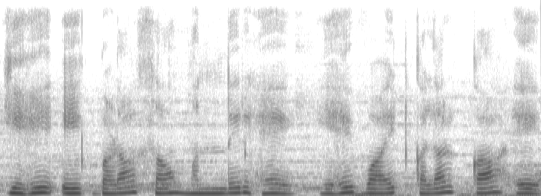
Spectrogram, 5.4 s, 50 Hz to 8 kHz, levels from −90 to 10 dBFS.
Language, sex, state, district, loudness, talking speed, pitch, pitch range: Hindi, female, Uttar Pradesh, Budaun, -28 LUFS, 120 wpm, 190 Hz, 185-205 Hz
